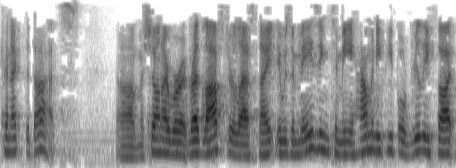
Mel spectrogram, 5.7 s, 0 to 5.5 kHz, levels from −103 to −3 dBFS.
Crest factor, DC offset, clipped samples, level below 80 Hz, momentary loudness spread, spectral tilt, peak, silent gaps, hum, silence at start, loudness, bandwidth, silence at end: 20 dB; under 0.1%; under 0.1%; -72 dBFS; 11 LU; -8 dB/octave; -6 dBFS; none; none; 0 s; -25 LUFS; 5.4 kHz; 0 s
